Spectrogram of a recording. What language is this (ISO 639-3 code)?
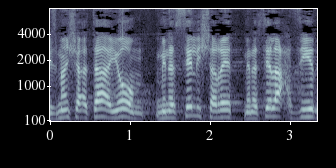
heb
